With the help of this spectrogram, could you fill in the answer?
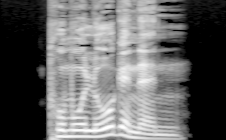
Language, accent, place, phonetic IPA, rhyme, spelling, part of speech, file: German, Germany, Berlin, [pomoˈloːɡɪnən], -oːɡɪnən, Pomologinnen, noun, De-Pomologinnen.ogg
- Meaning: plural of Pomologin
